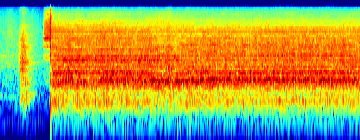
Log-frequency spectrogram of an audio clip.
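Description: Handheld gas torch lit with a click about a second in, then its flame burning with a loud, steady hiss, used to melt the cut end of braided PET wire sleeving.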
